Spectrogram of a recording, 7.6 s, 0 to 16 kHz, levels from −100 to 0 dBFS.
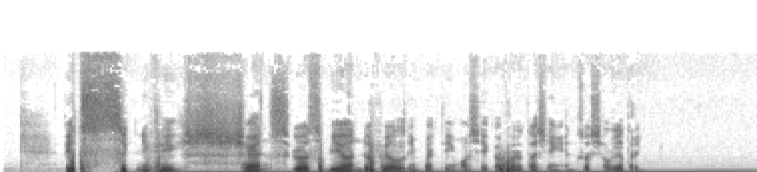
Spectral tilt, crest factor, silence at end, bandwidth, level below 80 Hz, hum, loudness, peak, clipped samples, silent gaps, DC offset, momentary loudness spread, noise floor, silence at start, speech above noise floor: -5.5 dB/octave; 24 dB; 0 s; 11.5 kHz; -42 dBFS; 50 Hz at -40 dBFS; -32 LUFS; -8 dBFS; under 0.1%; none; under 0.1%; 17 LU; -60 dBFS; 0.2 s; 29 dB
